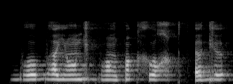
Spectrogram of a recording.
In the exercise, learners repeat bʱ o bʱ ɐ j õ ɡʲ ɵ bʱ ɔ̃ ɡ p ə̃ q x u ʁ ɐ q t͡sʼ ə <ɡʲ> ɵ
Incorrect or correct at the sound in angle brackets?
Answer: correct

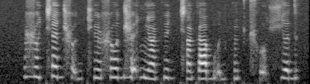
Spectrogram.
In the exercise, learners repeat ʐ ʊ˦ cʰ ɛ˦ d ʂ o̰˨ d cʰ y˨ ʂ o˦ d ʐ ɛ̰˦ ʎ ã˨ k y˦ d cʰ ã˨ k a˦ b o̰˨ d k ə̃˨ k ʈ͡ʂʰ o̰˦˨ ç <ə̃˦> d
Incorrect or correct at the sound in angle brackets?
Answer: incorrect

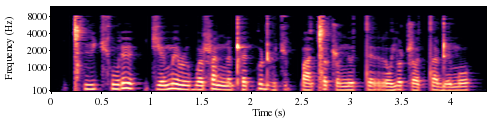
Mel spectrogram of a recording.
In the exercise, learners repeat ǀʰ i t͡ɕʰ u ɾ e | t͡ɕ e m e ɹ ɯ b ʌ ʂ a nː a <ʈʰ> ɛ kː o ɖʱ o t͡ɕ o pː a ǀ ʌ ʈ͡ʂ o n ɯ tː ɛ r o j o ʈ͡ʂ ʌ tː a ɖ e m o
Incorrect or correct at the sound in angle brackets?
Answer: correct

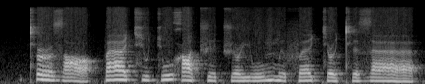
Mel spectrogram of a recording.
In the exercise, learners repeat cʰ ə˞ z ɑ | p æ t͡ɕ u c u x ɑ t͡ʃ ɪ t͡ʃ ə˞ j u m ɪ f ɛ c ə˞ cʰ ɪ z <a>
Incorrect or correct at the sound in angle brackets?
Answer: incorrect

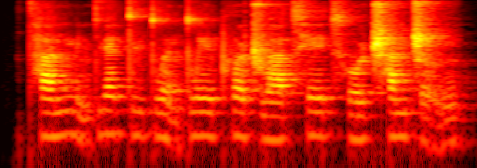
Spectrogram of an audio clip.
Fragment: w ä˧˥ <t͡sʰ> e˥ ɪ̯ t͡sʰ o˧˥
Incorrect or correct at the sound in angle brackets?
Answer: correct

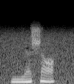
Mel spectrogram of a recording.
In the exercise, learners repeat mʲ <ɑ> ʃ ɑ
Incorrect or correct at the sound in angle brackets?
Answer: correct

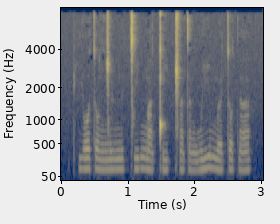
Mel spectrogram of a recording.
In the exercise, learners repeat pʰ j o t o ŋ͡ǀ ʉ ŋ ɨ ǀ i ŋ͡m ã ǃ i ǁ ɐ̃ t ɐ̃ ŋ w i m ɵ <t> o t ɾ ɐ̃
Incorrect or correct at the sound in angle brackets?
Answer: correct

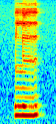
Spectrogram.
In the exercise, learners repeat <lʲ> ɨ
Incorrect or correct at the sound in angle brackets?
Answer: incorrect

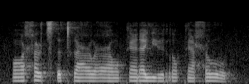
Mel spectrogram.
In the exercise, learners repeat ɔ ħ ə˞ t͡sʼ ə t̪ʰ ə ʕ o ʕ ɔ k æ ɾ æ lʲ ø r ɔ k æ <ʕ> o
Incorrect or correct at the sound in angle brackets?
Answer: incorrect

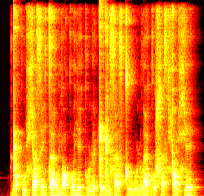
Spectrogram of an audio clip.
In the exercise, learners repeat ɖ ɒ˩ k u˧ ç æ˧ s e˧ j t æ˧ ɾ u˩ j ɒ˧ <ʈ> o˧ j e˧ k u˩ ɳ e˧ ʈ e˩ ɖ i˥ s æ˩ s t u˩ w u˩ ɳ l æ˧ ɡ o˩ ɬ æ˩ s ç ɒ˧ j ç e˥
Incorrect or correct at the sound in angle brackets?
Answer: incorrect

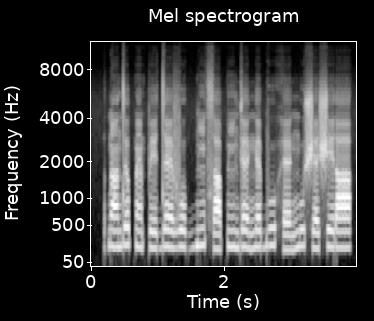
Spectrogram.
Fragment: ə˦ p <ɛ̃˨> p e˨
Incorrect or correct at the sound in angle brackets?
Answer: correct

